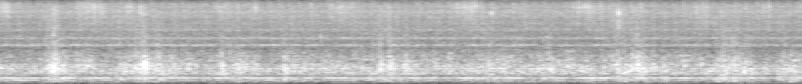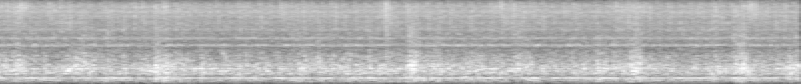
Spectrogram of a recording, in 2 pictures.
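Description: Hoover VisionDynamic front-loading washing machine tumbling a wet load of laundry in water: a steady motor hum with the swish and slosh of water and clothes in the turning drum.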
